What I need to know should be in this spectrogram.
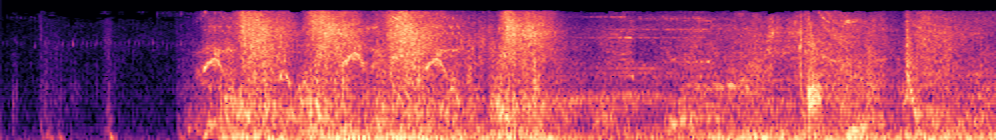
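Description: Spells crackle and blast loudly in a fight.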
